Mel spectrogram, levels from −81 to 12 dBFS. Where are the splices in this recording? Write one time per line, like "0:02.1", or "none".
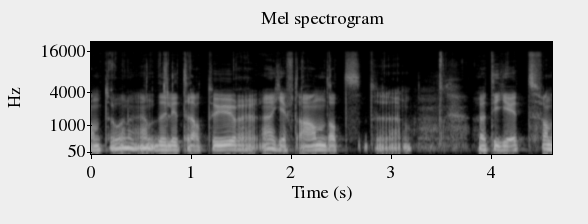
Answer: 0:02.7

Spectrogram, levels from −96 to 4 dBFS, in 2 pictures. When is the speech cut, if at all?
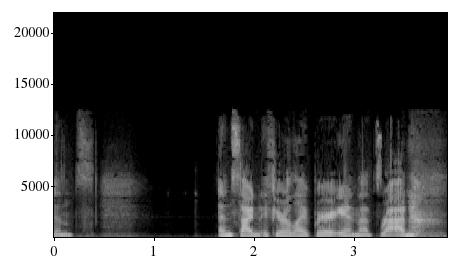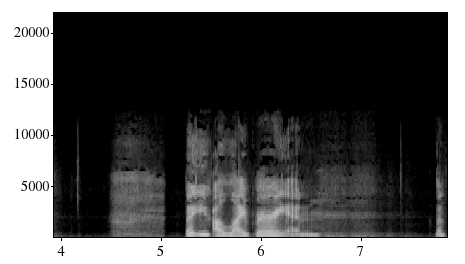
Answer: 0:02.1
0:03.3
0:05.0
0:05.5

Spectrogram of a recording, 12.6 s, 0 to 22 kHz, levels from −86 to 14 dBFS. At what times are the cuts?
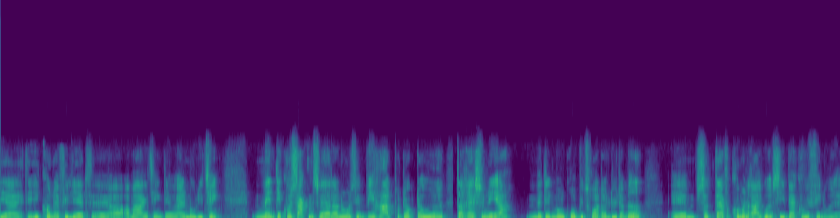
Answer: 0:06.8

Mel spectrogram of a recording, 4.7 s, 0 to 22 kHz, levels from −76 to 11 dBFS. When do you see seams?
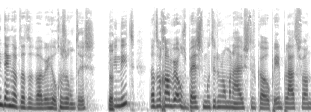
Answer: none

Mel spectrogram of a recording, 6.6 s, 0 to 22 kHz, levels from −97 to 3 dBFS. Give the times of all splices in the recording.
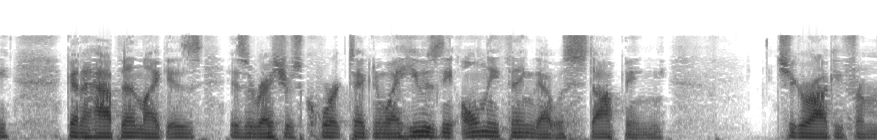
none

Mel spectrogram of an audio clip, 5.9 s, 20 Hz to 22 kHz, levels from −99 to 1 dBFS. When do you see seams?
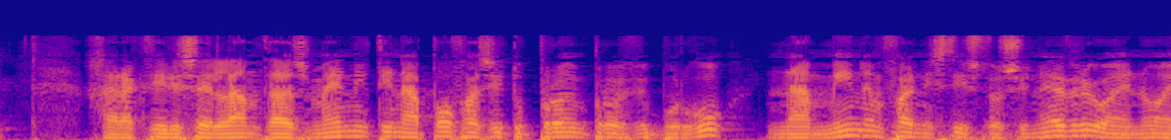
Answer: none

